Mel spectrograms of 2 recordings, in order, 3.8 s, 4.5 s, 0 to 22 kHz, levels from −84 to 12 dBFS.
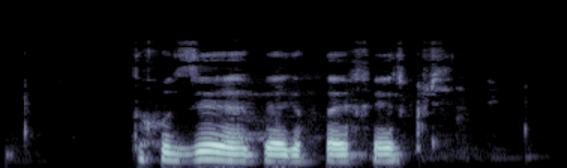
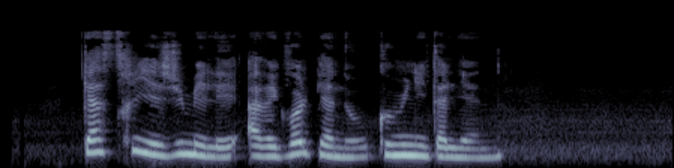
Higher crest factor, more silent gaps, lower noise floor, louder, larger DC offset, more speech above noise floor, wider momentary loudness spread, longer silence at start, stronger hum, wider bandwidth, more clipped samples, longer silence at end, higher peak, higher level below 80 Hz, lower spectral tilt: about the same, 16 dB vs 16 dB; neither; first, -86 dBFS vs -57 dBFS; first, -14 LUFS vs -24 LUFS; neither; first, 72 dB vs 34 dB; first, 21 LU vs 9 LU; first, 0.95 s vs 0.55 s; neither; second, 7.8 kHz vs 11.5 kHz; neither; second, 0.85 s vs 1.15 s; first, 0 dBFS vs -8 dBFS; first, -64 dBFS vs -74 dBFS; first, -7 dB/octave vs -5.5 dB/octave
